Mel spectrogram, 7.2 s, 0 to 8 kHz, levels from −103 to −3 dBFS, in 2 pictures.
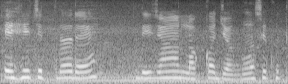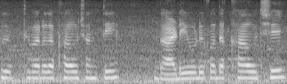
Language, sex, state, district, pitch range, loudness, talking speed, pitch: Odia, female, Odisha, Khordha, 210-230 Hz, -18 LUFS, 135 wpm, 225 Hz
